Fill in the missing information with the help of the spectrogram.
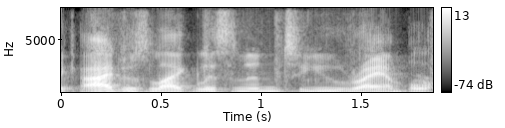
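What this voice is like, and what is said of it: Put-on accent for quoted speech. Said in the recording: “I don't know why I gave you this accent. I've been watching too many people play Red Dead Redemption 2”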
